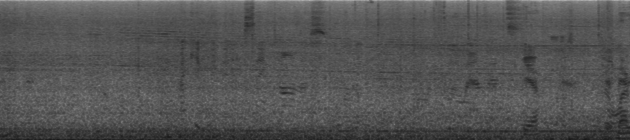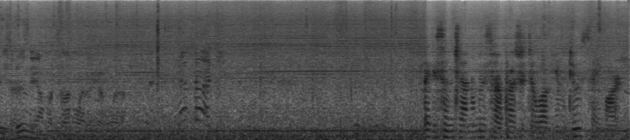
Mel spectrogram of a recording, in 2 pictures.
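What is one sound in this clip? An aircraft engine rumbles and hums steadily, heard from inside the cabin.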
